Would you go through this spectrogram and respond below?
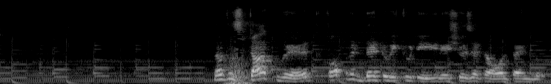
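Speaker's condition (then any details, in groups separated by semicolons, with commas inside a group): No condition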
